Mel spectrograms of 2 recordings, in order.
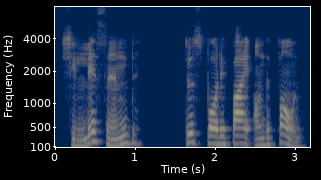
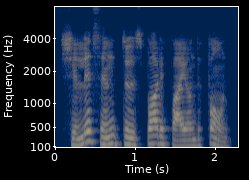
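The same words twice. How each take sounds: First: The final D of listened is said clearly and louder. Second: Said fast, the D blends into the next word. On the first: "La estoy recalcando" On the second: "Cuando yo lo pronuncio rápido, no se oye"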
